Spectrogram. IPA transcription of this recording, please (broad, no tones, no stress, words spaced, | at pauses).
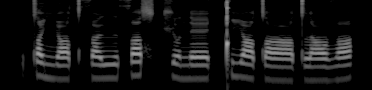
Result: tˤɪɲɵːtˤθɯː θisˤt͡ʃonɛː ǃiːtˤɹoːtˤlɵːðˤɪ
